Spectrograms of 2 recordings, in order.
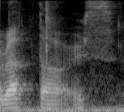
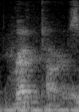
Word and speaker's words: Reptars: the new team the Repars? Am I pronouncing it right? So Raptors. Repars. Reptars. Reptars. Okay.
